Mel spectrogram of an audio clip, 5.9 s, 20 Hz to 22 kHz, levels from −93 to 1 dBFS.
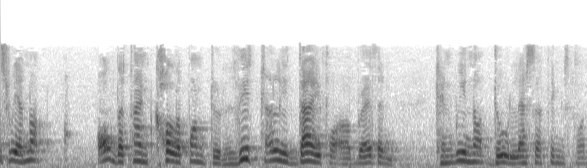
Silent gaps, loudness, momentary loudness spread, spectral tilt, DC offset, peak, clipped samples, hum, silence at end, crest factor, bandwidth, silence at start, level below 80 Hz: none; -28 LUFS; 12 LU; -7.5 dB/octave; under 0.1%; -8 dBFS; under 0.1%; none; 0 s; 18 dB; 7.8 kHz; 0 s; -54 dBFS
